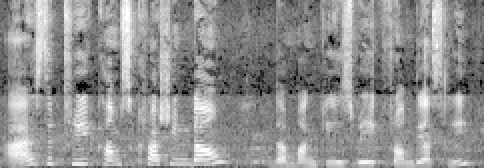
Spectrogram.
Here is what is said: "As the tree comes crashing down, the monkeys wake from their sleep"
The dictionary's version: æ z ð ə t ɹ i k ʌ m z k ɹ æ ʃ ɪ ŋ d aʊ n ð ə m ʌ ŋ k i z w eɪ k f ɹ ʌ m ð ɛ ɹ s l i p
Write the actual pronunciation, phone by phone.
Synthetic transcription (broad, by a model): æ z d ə t ɹ i k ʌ m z k ɹ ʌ ʃ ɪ ŋ d aʊ n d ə m ʌ ŋ k i z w eɪ k f ɹ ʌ m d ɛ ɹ s l i p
